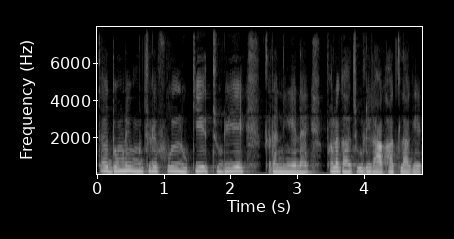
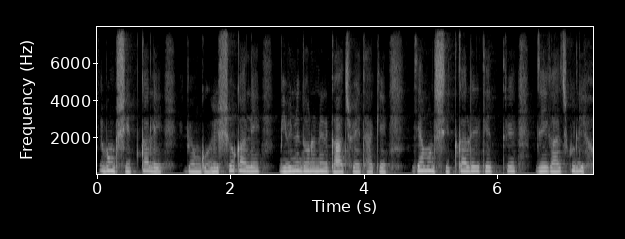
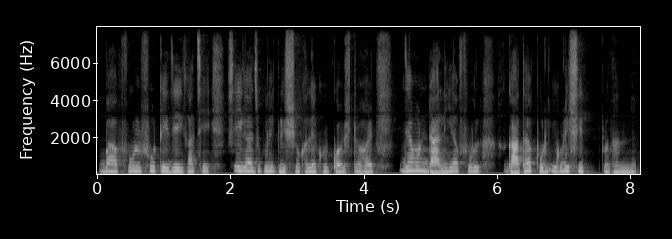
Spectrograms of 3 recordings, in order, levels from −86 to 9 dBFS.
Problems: constant background noise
